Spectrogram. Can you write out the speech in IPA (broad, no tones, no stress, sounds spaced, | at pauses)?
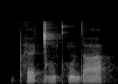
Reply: pʰ ɛ ɡ͡ǀ õ kʰ ũ d a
